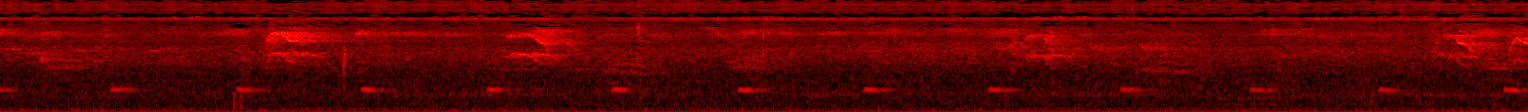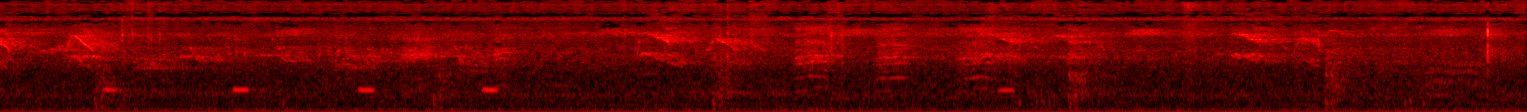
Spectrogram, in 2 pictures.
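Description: Faint birdsong: scattered short chirps, over a soft note repeated evenly about twice a second.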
